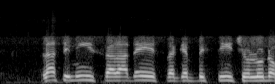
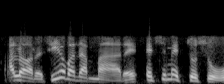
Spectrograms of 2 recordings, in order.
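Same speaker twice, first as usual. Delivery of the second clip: ordinary talk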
